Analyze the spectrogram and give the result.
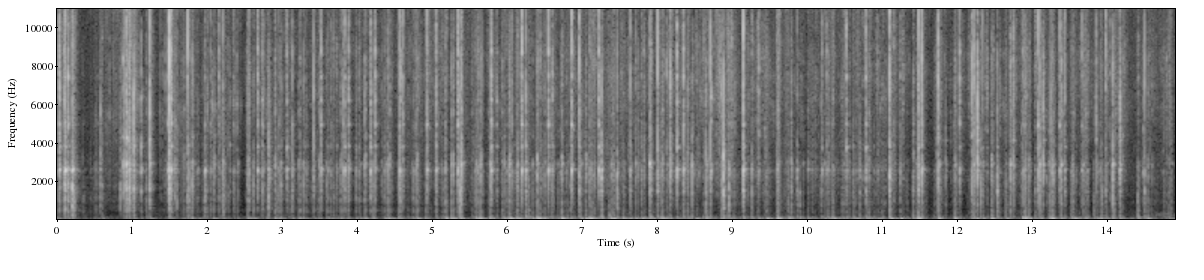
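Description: Long nails tap and scratch over the air tubes of clear, inflated plastic air-column packaging held up close. The result is a dense, irregular stream of short, dull taps with a low, thumpy body, mixed with light crinkly scraping, quiet at first and busier from about five seconds on.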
